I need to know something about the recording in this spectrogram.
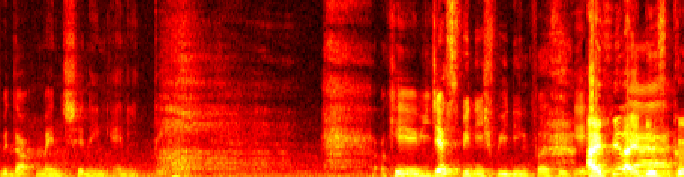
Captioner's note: sighs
